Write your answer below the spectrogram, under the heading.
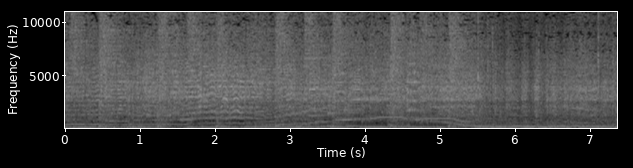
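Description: Live rock band playing: a distorted electric guitar lead line over drums and bass guitar, with a held note about four seconds in that slides steeply down in pitch.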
